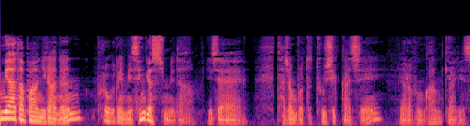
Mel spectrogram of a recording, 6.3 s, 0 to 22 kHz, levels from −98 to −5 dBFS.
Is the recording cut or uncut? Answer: cut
